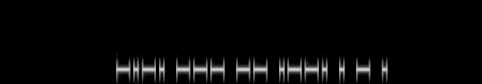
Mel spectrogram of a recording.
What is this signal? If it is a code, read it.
Morse code, heard as a keyed tone, about 28 wpm, 700 Hz. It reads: COMPETE
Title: Seven Letter Words - 28wpm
